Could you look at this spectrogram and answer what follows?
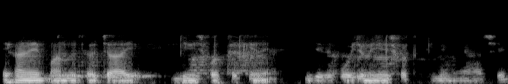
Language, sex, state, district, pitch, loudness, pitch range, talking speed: Bengali, male, West Bengal, Kolkata, 90 Hz, -21 LUFS, 85-95 Hz, 130 wpm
